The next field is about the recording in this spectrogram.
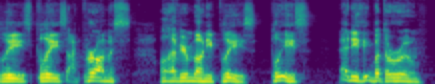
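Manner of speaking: very loud, high-pitched, desperate tone. Voicing a man dragged away by bugbears: begging desperately. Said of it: "he's just, like, begging".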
